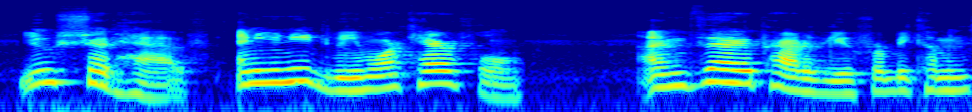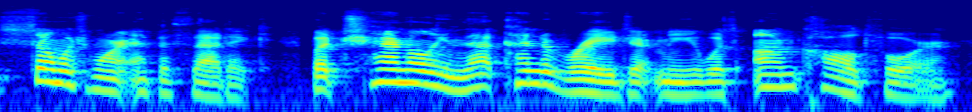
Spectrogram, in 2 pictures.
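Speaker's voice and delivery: bold, booming Papyrus voice; loud, grand Papyrus. A narrator's reading. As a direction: proclaim it like a self-important hero.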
